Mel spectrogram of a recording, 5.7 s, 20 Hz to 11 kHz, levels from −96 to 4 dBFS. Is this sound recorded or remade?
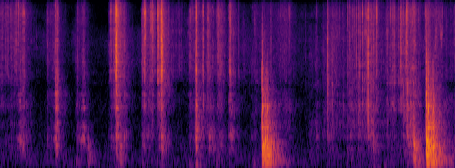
remade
